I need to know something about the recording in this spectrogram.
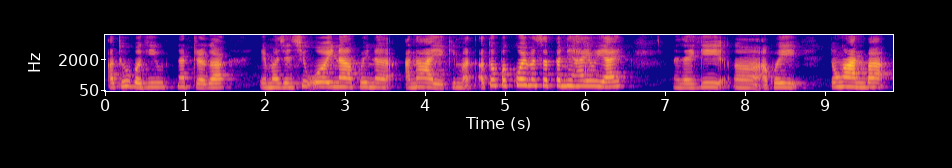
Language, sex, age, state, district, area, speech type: Manipuri, female, 45-60, Manipur, Bishnupur, rural, spontaneous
